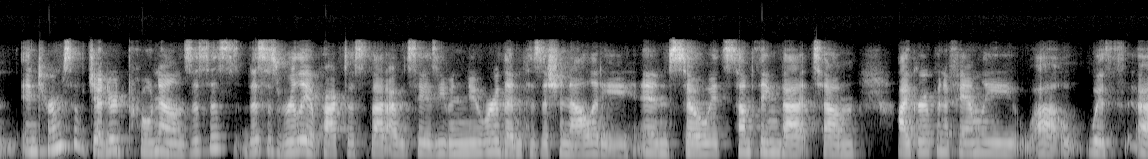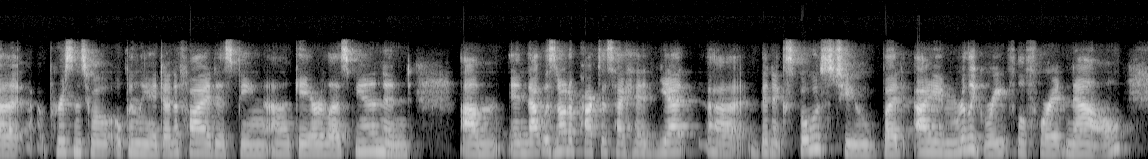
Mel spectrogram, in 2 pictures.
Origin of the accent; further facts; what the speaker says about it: Ontario, Canada; also born or lived in Thunder Bay, Ontario; I was born in Canada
